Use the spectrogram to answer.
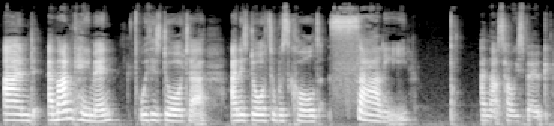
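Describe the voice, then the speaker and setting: A woman's voice: medium pitch, steady tone, unhurried, pushed and bright. A young woman chatting casually to camera in a rambling, jokey Q&A. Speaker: vlogger.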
